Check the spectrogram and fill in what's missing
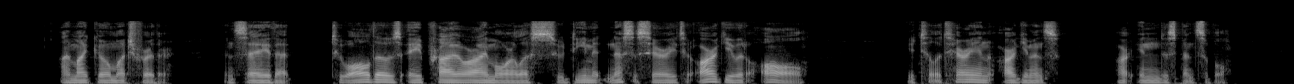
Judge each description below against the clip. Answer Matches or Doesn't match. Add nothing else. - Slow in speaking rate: Matches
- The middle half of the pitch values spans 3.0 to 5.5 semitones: Doesn't match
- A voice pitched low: Matches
